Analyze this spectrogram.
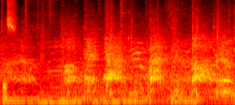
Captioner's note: chanting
